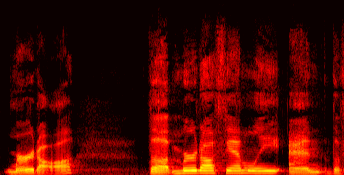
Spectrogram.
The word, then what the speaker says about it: Murdaugh: pronounced Murdaugh.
